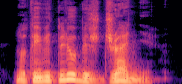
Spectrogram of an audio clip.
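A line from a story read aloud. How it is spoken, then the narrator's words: Soft. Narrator (Russian): мягко сказала Тереза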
